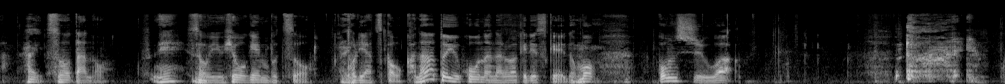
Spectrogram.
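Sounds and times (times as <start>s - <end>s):
speech: 0.3s - 7.5s
man coughing: 8.9s - 9.9s.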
